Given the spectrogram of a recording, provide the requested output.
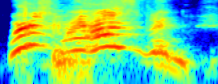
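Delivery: very high, loud piping question; a dizzy wife calling out; hammed-up high woman's voice; shrill wife. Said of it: "she comes out and goes".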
